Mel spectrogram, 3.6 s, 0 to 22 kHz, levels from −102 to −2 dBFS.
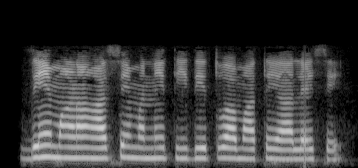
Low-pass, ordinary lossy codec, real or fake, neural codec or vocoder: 7.2 kHz; AAC, 48 kbps; real; none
